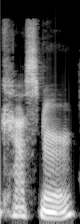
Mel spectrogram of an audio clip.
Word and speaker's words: Kastner: Um, Kathleen Kastner, is, and I did I pronounce that right as well? – Yes, Kastner.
